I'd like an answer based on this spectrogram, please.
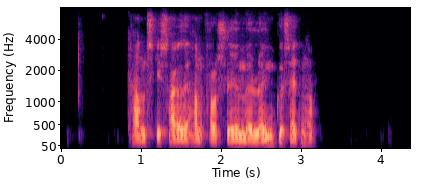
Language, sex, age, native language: Icelandic, male, 18-19, Icelandic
